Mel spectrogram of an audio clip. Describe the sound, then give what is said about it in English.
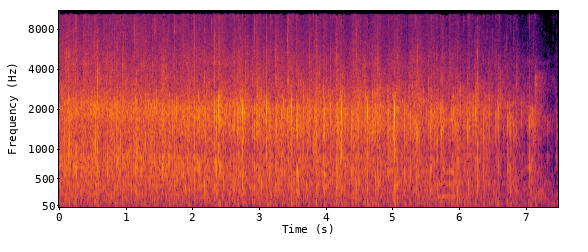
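An audience bursts into sustained, dense applause, a steady crackling clatter of many hands with scattered cheers rising above it, holding strong for several seconds before tapering off at the end. “His gospel is definitely something worth cheering over.”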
